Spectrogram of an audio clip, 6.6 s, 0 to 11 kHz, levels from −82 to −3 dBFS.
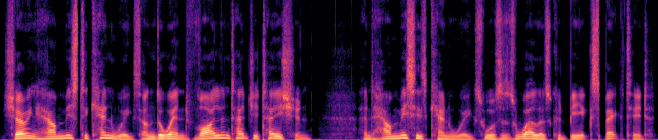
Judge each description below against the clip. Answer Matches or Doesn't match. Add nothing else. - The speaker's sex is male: Matches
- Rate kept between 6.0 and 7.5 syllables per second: Doesn't match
